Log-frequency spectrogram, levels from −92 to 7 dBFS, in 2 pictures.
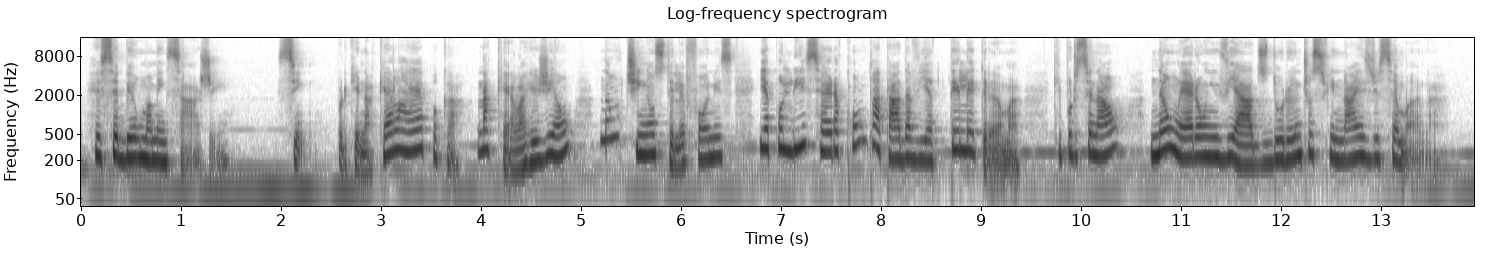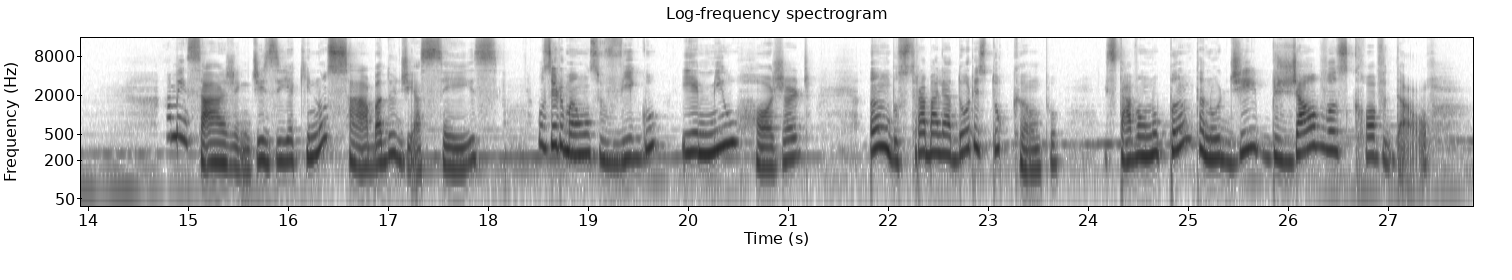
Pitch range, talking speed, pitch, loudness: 185-270 Hz, 115 wpm, 220 Hz, -22 LUFS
